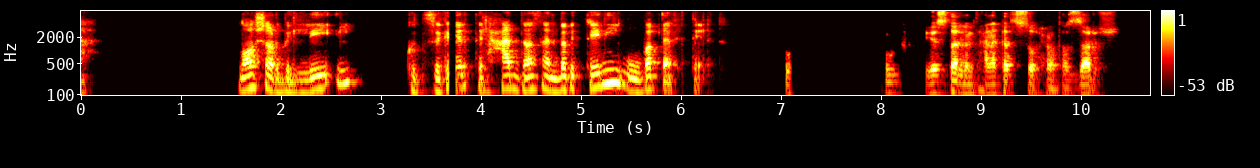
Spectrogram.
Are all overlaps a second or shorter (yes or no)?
yes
